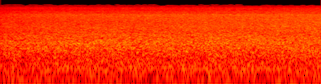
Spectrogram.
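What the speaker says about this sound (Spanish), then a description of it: "Aquí estamos llegando ya a las cataratas de la Jara." Jara waterfall on the Cebollón river, running with less water than usual this year, heard up close as a dense, unbroken roar of falling and splashing water with no voices.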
